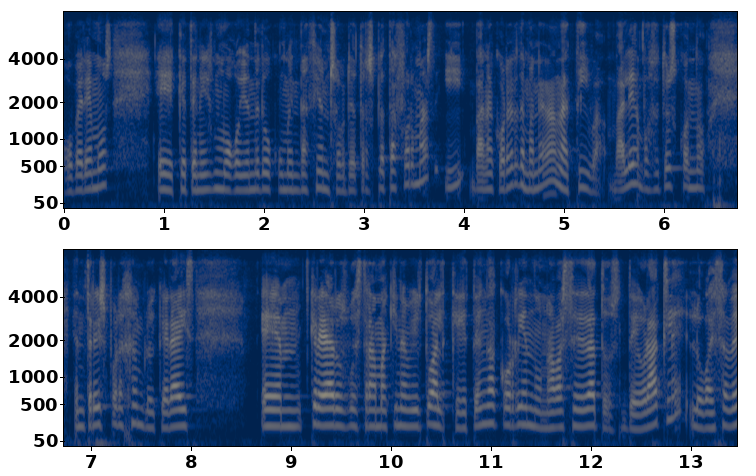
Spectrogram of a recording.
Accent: Spain; soy ciudadana española.

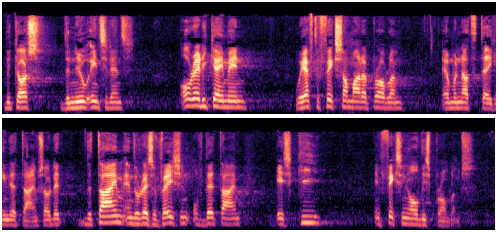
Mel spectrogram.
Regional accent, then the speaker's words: Netherlands; I'm from the Netherlands.

